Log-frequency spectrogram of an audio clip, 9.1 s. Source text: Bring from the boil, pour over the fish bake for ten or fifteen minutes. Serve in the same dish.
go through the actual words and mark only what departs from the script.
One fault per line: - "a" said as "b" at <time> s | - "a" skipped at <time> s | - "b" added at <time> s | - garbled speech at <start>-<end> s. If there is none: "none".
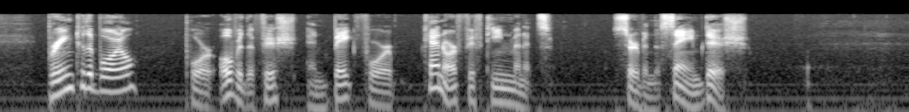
- "from" said as "to" at 0.8 s
- "and" added at 3.1 s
